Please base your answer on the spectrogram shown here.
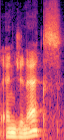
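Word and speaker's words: NGINX: We're going to use an open-source software package called EngineX. It's spelled NGX and EngineX is developed to help automatically balance the load between multiple servers or multiple applications that are running.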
